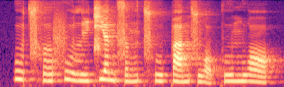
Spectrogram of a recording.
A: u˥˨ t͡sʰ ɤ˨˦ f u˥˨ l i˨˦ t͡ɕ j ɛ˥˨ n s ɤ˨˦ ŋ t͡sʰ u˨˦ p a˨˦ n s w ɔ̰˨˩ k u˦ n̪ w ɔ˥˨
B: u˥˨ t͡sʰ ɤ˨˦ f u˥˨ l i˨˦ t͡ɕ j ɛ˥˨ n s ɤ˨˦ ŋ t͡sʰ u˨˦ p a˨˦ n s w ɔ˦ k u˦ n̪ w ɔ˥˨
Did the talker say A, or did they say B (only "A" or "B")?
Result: A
